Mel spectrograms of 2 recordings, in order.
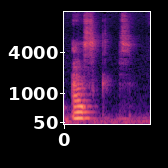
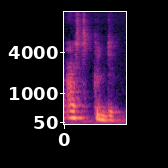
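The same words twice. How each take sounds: First: The ending is said as a bare t sound. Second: The ending is said as an extra syllable. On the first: The speaker calls it right. "c'est asked" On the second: The speaker calls it wrong. "Ce n'est pas asked"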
